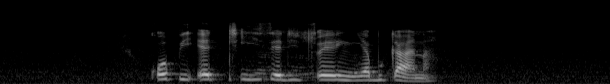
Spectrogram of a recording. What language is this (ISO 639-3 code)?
sot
